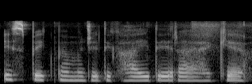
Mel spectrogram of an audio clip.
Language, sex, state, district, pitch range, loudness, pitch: Hindi, female, Chandigarh, Chandigarh, 180-195 Hz, -22 LUFS, 190 Hz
